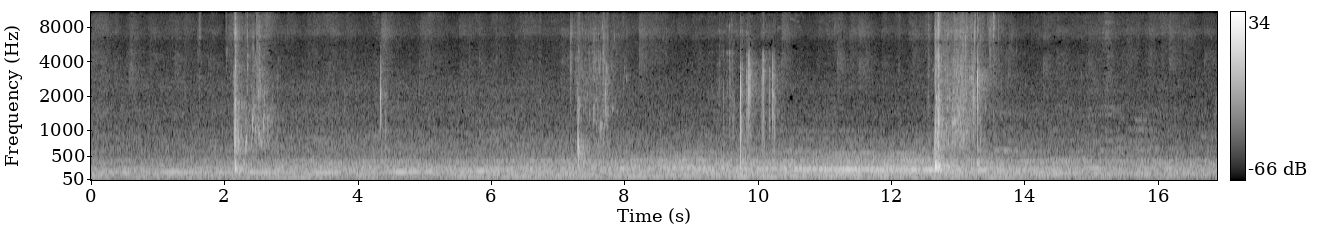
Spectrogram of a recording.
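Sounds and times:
wood blocks splashing into water: 2.0s - 2.8s, 12.6s - 13.6s.

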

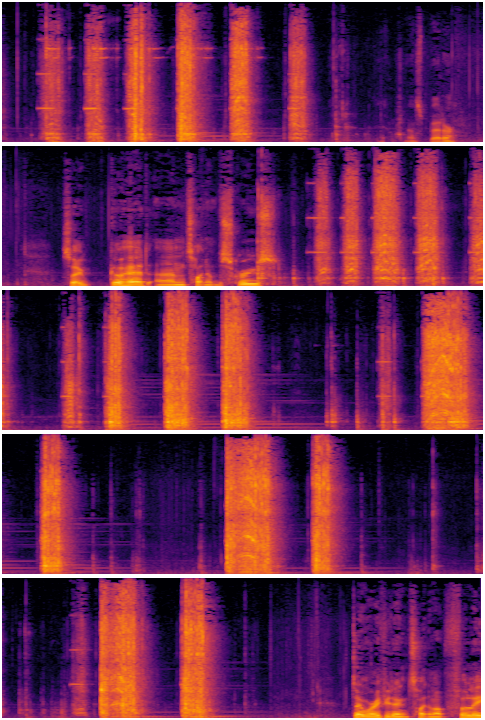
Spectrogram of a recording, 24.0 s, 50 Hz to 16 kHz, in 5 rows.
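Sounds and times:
impact driver hammering screws: 0.0s - 3.1s, 7.4s - 12.2s, 13.4s - 15.2s, 16.6s - 18.1s, 19.9s - 21.6s.

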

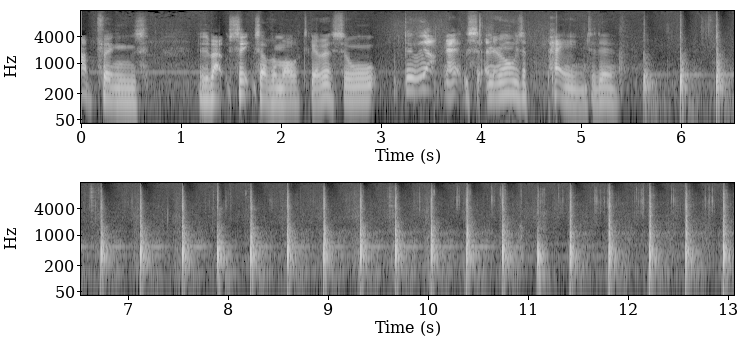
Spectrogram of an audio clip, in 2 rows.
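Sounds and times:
hammer striking metal: 5.6s - 13.0s.

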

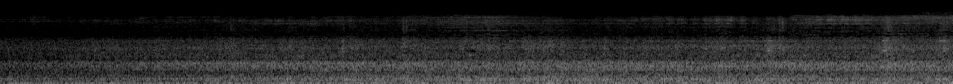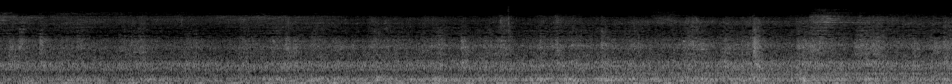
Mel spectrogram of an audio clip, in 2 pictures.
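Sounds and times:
locomotive engine and wheels rumbling: 0.0s - 19.0s
wheels clicking over rail joints: 8.7s - 19.0s.

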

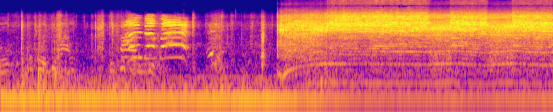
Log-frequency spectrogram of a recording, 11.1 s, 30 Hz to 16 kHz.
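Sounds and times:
angle grinder grinding metal: 5.5s - 11.0s.

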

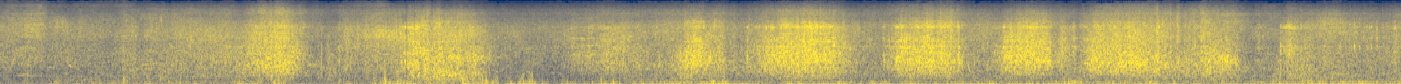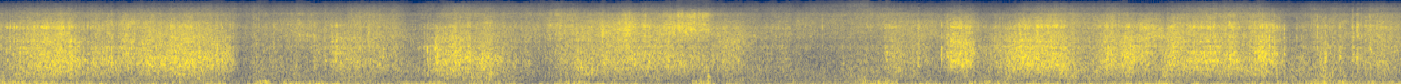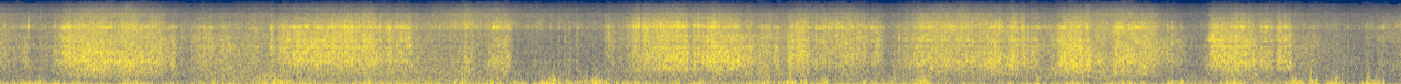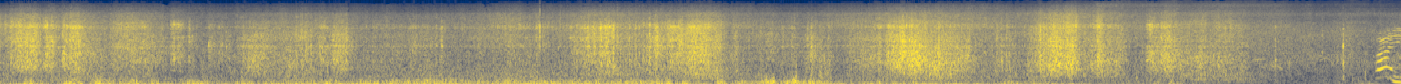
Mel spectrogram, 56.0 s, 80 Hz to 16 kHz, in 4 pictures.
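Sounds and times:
skis hissing on snow: 0.0s - 5.1s, 14.0s - 28.0s
wind buffeting microphone: 0.0s - 56.0s.

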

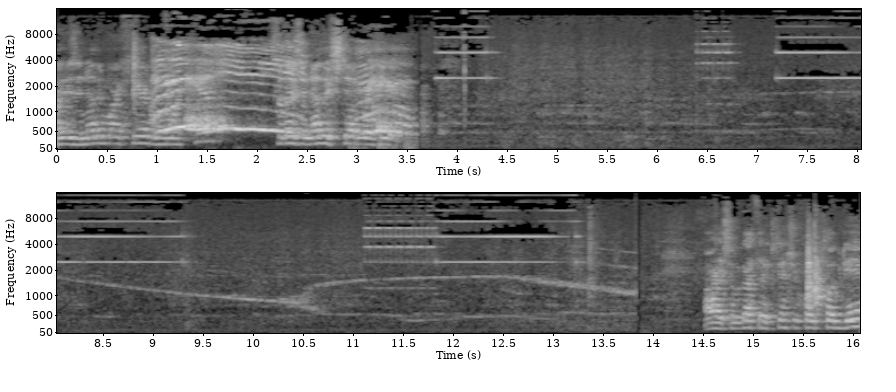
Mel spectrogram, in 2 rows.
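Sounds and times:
stud finder beeping: 3.8s - 4.4s, 6.4s - 9.4s
siren wailing: 6.4s - 13.9s.

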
